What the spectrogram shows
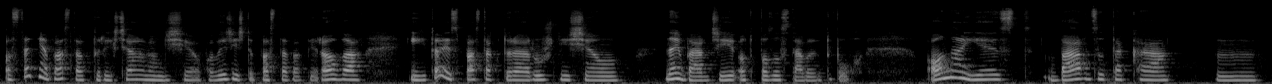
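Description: A young woman from Poland talks through a craft tutorial in a relaxed, explanatory voice-over. Her pitch sits in the middle range, and she often pauses on small fillers while she thinks. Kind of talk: casual instructional voice-over.

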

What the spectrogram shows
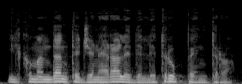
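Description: A man reading a children's story aloud in a lively, theatrical storytelling manner. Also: fairly low pitch, normal speed. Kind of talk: scripted story narration. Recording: music bed under narration.

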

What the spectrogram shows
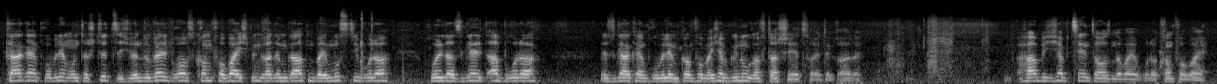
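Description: A man's voice: on the high side, fairly bright tone. A man in his twenties with an Arabic accent in German, chatting casually in street slang mixed with Arabic words. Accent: Arabic-influenced German. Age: 20s. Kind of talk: casual slang chat among friends. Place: outdoors in a garden at night. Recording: on-camera sound with background noise.

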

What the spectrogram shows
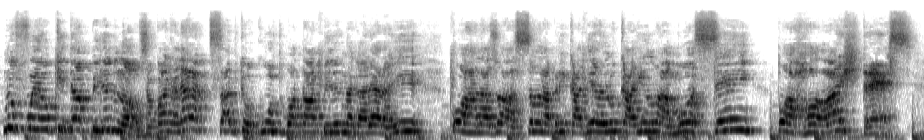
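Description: An actor playing a loud, brash middle-aged mechanic with a Carioca accent, who shouts, swears constantly and rambles in a comedy sketch. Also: male voice, very high-pitched, fast, hardly any pauses. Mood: boisterous. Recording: echoey room, distant mic, faint music.

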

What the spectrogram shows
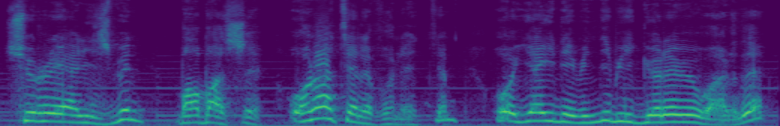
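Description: An elderly man in his nineties, from Turkey, speaks in a documentary interview. His voice sits high for a man and carries a gravelly fry as he acts out the dialogue of the people in his stories. Soft music plays faintly behind him. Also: animated, normal speed. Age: 90s. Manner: anecdotal storyteller who acts out quoted dialogue. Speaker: interviewee recalling his life.

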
